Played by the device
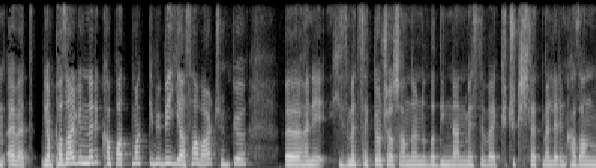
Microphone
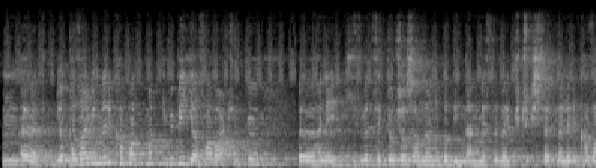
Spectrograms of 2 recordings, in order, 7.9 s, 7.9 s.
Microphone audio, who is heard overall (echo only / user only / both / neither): echo only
